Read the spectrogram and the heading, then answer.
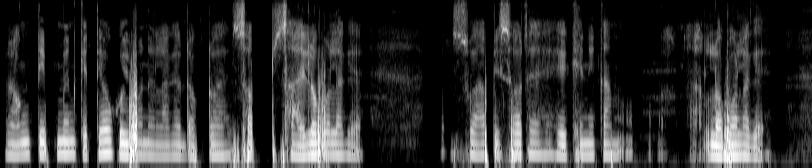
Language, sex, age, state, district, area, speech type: Assamese, female, 30-45, Assam, Dibrugarh, rural, spontaneous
